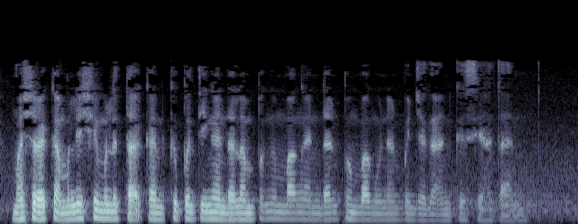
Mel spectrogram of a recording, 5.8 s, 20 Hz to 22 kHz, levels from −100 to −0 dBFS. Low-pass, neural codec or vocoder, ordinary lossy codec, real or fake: 7.2 kHz; none; MP3, 32 kbps; real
